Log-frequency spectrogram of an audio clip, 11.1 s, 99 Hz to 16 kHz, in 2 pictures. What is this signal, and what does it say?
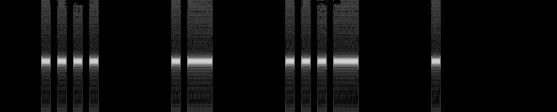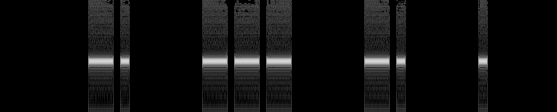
Morse code, heard as a keyed tone, about 15 wpm, spaced as for 8 wpm, 1000 Hz. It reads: HAVE NONE
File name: qotdfiles / 8wpm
